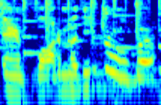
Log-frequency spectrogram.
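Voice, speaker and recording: A man voicing a playful cartoon science tutor, with a Cape Verdean accent and a sing-song, deliberate teaching delivery. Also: very high-pitched, huge pitch swings, over music, exaggerated voice. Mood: instructive. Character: cartoon male science tutor Tuti, slow, playful, explanatory. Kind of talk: children's educational cartoon.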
